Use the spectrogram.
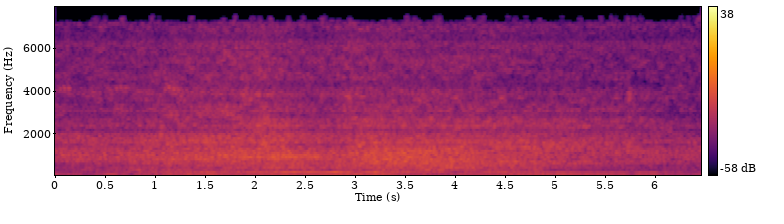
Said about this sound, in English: Car? See the car?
